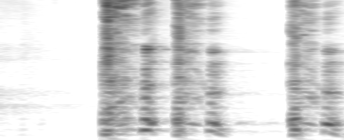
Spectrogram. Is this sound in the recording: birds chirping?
no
